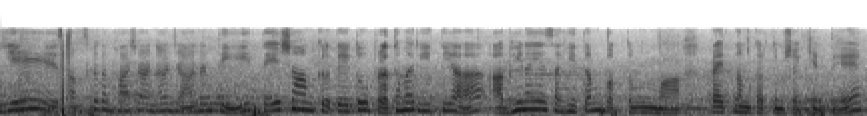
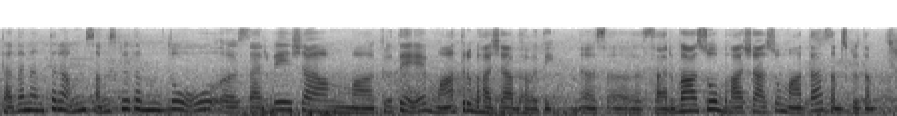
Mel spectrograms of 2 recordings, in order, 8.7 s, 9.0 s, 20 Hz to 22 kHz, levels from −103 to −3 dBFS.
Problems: none marked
